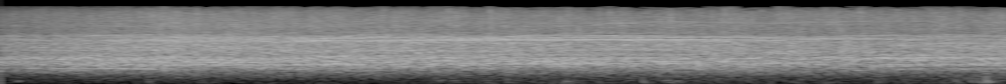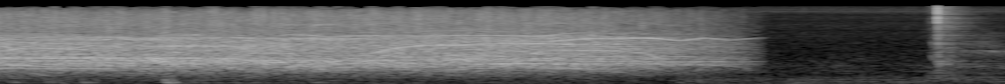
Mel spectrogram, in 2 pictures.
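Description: A large crowd cheering and applauding, with a few whistles over it; it fades out near the end.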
